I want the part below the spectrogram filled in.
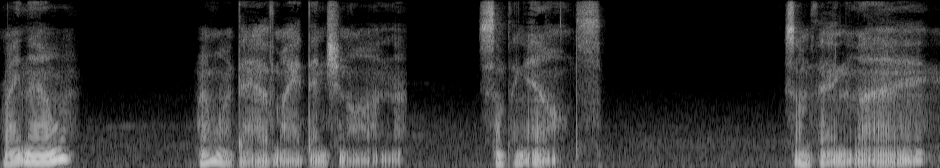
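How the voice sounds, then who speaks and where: A man playing a flirtatious, protective lover in an intimate ASMR romance roleplay, with a husky, gravelly voice. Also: sits low, sing-song, slow, long pauses, a little mellow, exaggerated voice. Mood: seductive, hushed. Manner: intimate, affectionate, coaxing, one-sided dialogue. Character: flirtatious, protective male lover, tender mobster romance hero.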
